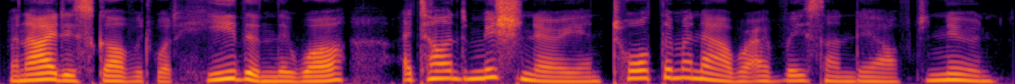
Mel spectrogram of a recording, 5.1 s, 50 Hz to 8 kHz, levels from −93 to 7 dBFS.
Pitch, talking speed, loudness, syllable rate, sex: 195 Hz, 215 wpm, -20 LUFS, 6.9 syllables/s, female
